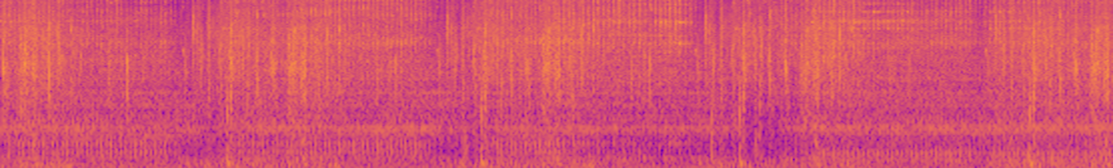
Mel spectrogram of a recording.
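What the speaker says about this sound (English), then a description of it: "The drill does have a decent range." A drill in the video game Foundry grinds through ore nodes with a dense, loud, continuous mechanical rattle and hammering, rising and falling slightly as it bites into each node, with no voices.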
